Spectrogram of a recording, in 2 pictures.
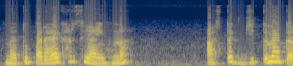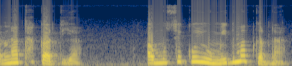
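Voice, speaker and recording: A woman's voice: medium pitch, lively intonation, moderate pace, breathy edge, dull audio. A woman voicing a young daughter-in-law who answers back coldly, defiantly and sarcastically.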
